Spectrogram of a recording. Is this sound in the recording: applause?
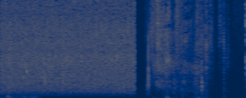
no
